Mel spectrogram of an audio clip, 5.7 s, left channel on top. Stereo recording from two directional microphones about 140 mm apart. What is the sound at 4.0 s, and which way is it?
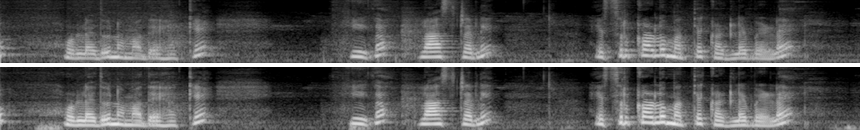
A woman's voice, 50° right (ahead or behind).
